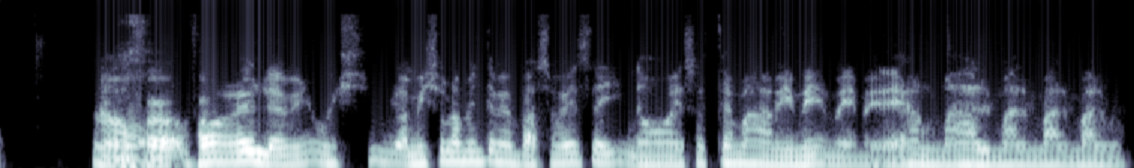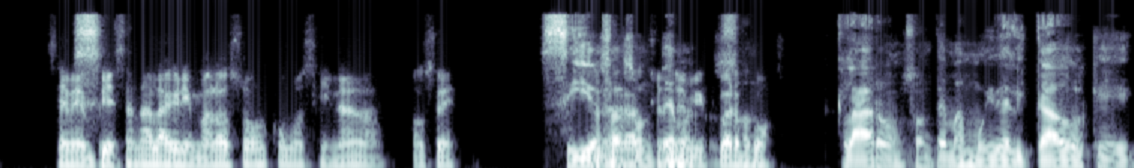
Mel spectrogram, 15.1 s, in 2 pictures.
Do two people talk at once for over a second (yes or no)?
yes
